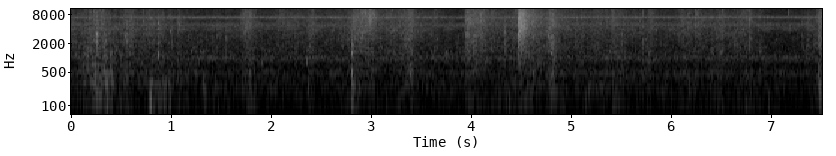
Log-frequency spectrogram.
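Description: Dry leaves crunch and rustle under boots climbing a slope.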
